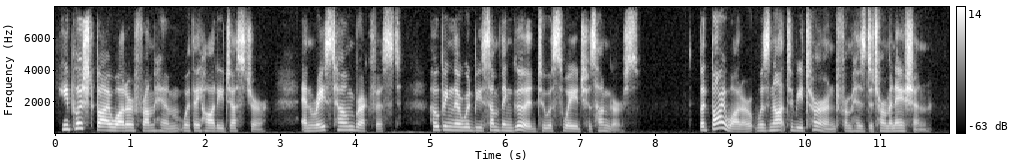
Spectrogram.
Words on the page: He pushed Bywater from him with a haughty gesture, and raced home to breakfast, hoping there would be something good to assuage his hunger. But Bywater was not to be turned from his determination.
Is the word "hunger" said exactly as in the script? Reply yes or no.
no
